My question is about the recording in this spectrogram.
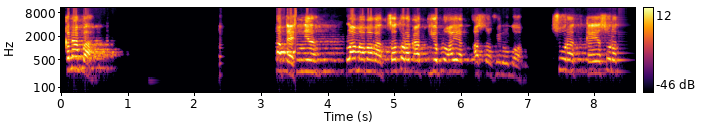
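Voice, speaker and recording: High-voiced preacher, slow and lively. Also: male voice, reverberant. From Egypt. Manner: lively storyteller who acts out the people in his stories. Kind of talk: humorous Ramadan sermon with anecdotes. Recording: dull lo-fi recording.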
